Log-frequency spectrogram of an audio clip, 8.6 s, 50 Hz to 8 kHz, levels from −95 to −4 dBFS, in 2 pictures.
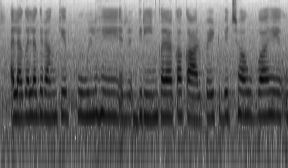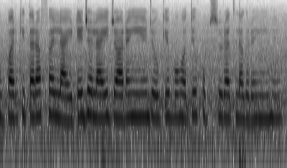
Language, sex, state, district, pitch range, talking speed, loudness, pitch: Hindi, female, Bihar, Darbhanga, 230-245 Hz, 210 wpm, -16 LUFS, 235 Hz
